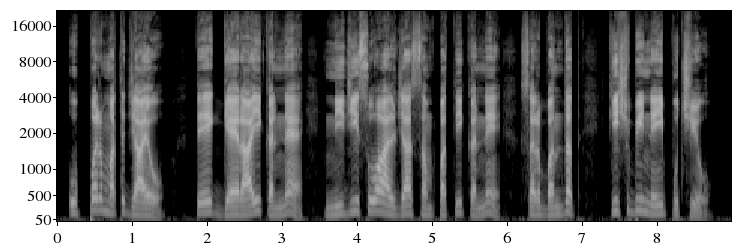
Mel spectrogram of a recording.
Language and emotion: Dogri, neutral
